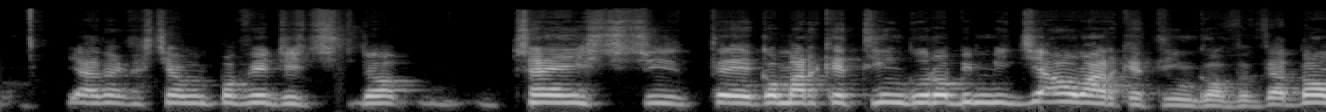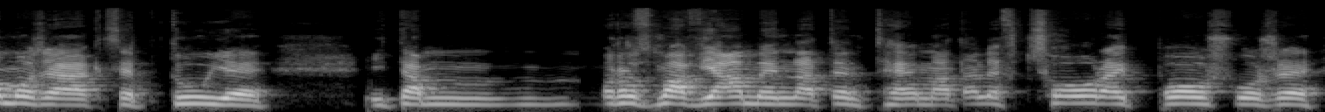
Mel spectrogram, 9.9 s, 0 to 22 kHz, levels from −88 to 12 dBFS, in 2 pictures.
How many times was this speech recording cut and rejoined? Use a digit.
1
